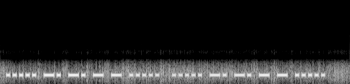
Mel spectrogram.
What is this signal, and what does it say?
Morse code, heard as a keyed tone, about 37 wpm, 440 Hz. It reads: 5NN TT5 5NN TT5
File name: final / W1UJ-168-140-MorseRunner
